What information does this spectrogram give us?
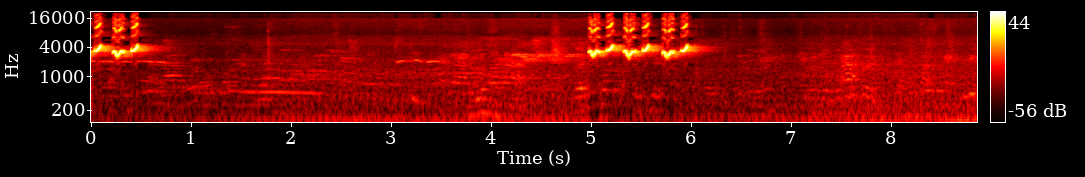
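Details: Sooty-headed bulbul challenging a rival: a quick trio of liquid chirps, a pause, then a faster run of about four bubbly notes, with low background hum.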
